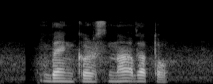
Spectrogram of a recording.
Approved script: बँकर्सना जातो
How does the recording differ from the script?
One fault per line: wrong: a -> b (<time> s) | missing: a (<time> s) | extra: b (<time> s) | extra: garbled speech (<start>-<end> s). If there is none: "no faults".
no faults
